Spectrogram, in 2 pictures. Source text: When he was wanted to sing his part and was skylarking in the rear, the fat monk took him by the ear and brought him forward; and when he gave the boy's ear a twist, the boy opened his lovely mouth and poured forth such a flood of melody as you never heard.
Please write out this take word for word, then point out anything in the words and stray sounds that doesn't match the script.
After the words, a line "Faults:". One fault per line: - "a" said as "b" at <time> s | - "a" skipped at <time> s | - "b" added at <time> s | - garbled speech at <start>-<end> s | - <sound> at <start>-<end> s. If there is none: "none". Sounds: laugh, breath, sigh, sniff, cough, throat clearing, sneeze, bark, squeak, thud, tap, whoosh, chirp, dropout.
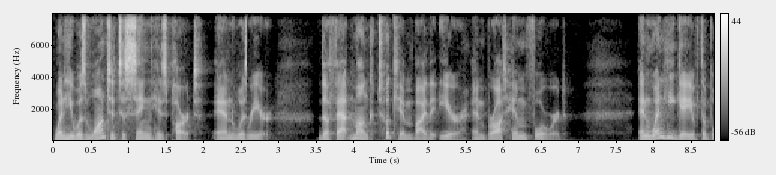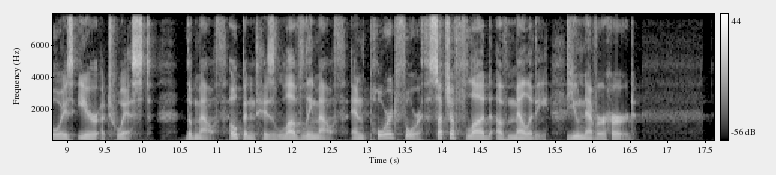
When he was wanted to sing his part and was rear, the fat monk took him by the ear and brought him forward; and when he gave the boy's ear a twist, the mouth opened his lovely mouth and poured forth such a flood of melody you never heard.
Faults:
- "skylarking in the" skipped at 2.6 s
- "boy" said as "mouth" at 10.7 s
- "as" skipped at 15.4 s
